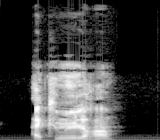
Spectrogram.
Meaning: third-person singular simple future of accumuler
- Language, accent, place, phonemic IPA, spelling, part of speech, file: French, France, Lyon, /a.ky.myl.ʁa/, accumulera, verb, LL-Q150 (fra)-accumulera.wav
